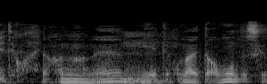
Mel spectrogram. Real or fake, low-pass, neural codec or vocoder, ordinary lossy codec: real; none; none; none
